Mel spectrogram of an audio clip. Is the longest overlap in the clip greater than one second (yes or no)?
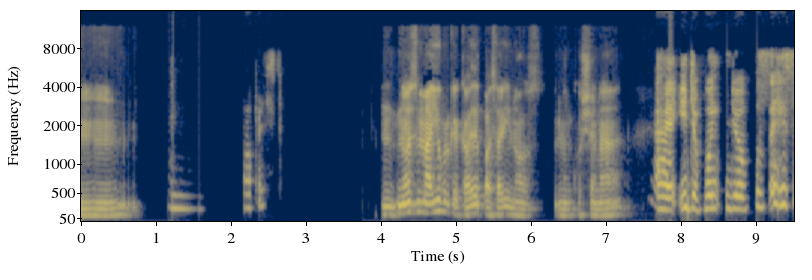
no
